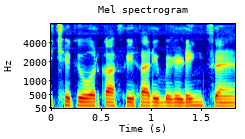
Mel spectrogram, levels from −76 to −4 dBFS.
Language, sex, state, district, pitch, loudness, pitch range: Hindi, male, Uttar Pradesh, Muzaffarnagar, 120 Hz, -14 LUFS, 115-125 Hz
